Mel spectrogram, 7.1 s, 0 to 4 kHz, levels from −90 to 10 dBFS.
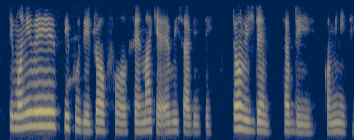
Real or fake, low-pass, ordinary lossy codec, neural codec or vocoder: real; 3.6 kHz; none; none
